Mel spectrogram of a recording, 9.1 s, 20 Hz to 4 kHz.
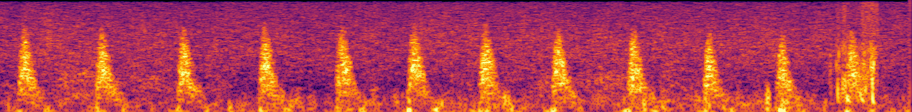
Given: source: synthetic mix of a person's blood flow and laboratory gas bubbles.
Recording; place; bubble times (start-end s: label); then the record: Doppler ultrasound of blood flow; subclavian vein
8.38-8.81 s: bubbles
9.11-9.13 s: bubbles
From the record:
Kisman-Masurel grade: 213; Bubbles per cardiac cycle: several, 3 to 8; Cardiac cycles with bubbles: 1 to 10%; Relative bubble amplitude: loud (0.450 to 0.775); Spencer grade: 1 (occasional bubble signal discernible with the cardiac motion signal, with majority of cardiac periods free of bubbles); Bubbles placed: anywhere in the cardiac cycle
